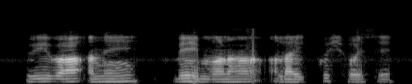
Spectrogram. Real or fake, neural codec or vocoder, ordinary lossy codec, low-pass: fake; vocoder, 22.05 kHz, 80 mel bands, WaveNeXt; AAC, 32 kbps; 5.4 kHz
